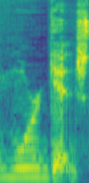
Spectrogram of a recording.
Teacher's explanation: mortgage has a t in it but we don't say the t it sounds like mortgage like there's no t at all a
